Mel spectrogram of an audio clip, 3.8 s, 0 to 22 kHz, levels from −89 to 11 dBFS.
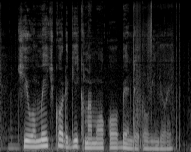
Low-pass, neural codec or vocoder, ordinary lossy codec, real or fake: none; none; none; real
